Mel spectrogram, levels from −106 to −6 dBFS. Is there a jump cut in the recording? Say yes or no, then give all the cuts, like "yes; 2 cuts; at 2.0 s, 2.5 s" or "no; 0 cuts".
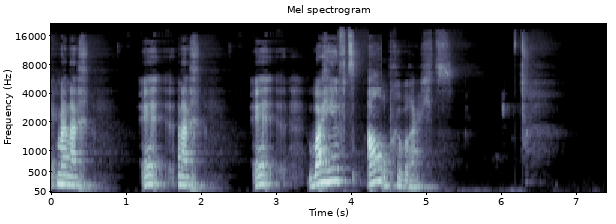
yes; 2 cuts; at 1.7 s, 4.4 s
